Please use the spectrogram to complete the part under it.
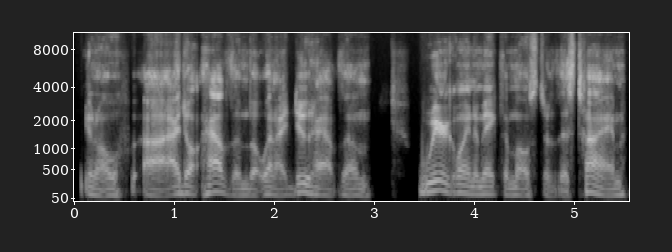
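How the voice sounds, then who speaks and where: Deep-voiced reflective male host. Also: normal speed, dry recording. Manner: reflective, encouraging interviewer. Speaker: podcast host. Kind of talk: interview hosting.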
